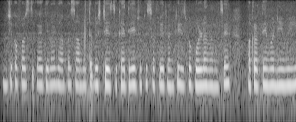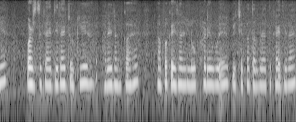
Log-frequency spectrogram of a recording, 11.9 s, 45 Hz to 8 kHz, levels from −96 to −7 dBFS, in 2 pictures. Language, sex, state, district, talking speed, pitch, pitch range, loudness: Hindi, female, Chhattisgarh, Kabirdham, 275 wpm, 220 Hz, 215-225 Hz, -25 LUFS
